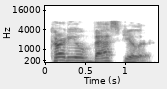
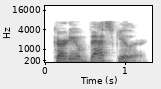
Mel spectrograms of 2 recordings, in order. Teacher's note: Cardiovascular. Notice it's vascular is the emphasis here.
